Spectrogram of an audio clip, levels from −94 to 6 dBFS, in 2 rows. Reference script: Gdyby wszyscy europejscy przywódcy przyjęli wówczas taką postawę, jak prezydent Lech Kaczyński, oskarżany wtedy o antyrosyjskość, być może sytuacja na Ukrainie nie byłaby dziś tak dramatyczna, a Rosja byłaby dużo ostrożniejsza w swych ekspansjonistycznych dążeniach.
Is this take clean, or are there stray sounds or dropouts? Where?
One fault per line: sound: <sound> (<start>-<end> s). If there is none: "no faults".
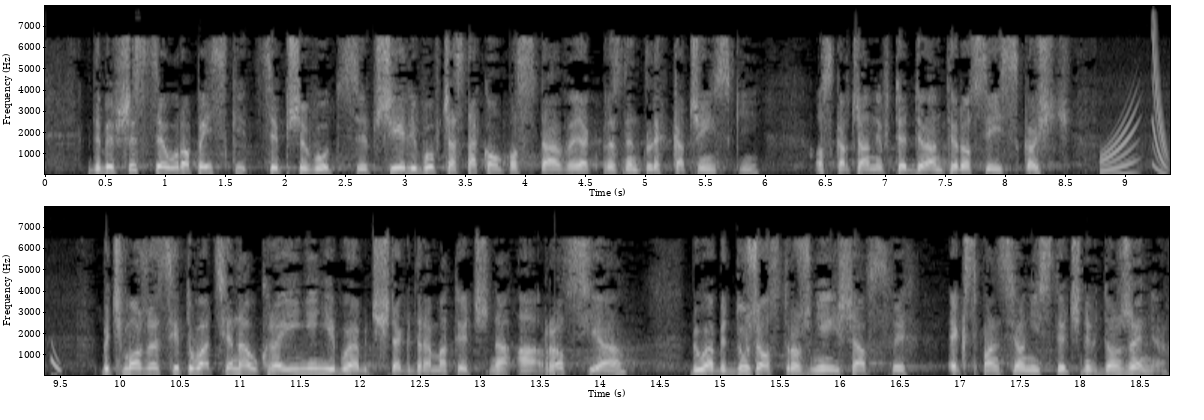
sound: chirp (8.8-9.5 s)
